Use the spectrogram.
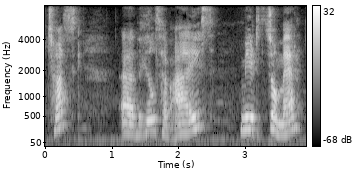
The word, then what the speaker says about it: Midsommar: We have Tusk, The Hills Have Eyes, Midsommar, I think it's pronounced.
